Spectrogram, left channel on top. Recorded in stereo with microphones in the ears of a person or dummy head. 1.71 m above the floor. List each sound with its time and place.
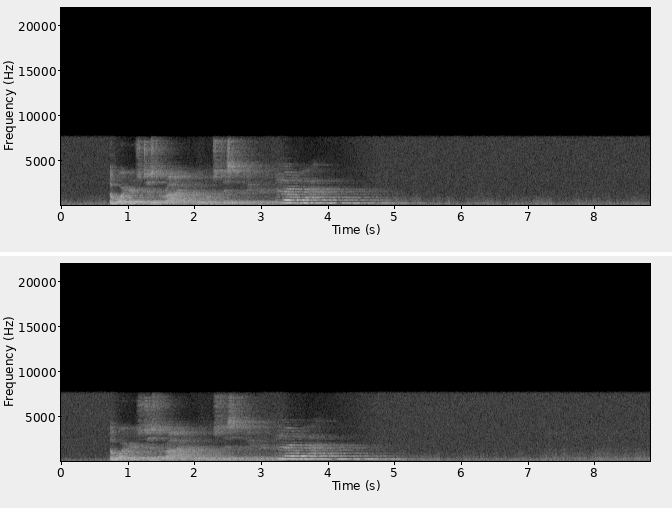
0.7 s a man speaking: 70° left (ahead or behind), 1.6 m
3.2 s a child speaking: 45° left (ahead or behind), 2.5 m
